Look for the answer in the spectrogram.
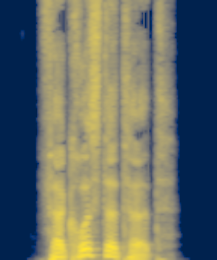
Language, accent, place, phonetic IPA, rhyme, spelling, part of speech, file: German, Germany, Berlin, [fɛɐ̯ˈkʁʊstətət], -ʊstətət, verkrustetet, verb, De-verkrustetet.ogg
- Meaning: inflection of verkrusten: 1. second-person plural preterite 2. second-person plural subjunctive II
